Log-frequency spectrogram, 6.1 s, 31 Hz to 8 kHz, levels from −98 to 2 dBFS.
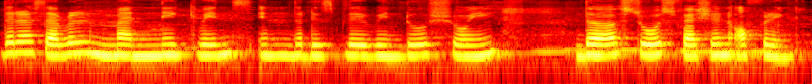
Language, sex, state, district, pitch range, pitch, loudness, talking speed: English, female, Assam, Kamrup Metropolitan, 205-225 Hz, 210 Hz, -18 LUFS, 130 wpm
